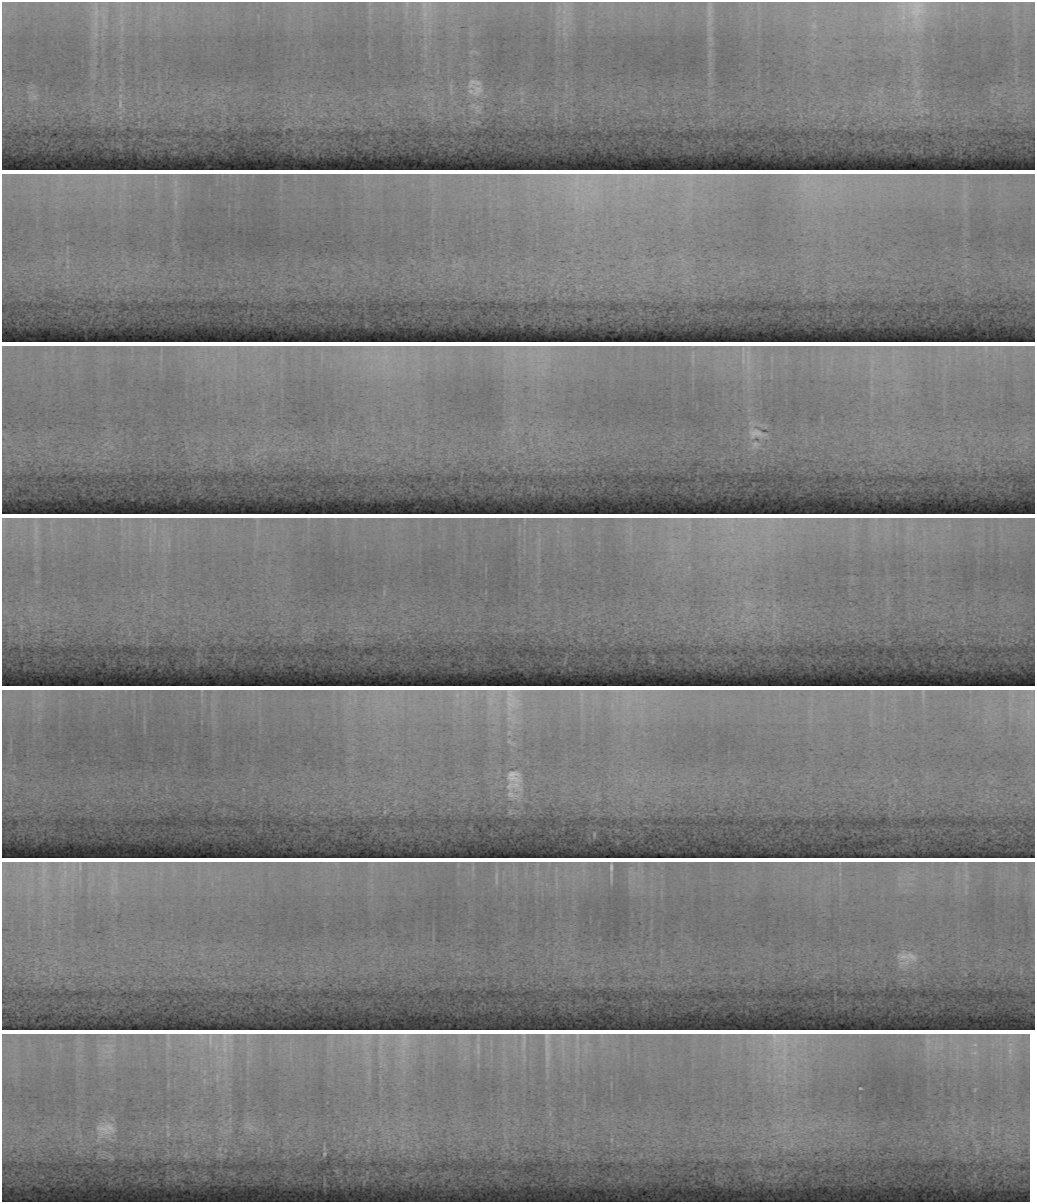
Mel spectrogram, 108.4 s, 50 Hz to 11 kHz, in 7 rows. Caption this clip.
waves lake or ocean medium gentle splashing along low wall path to Ganpati shrine on water +distant ocean hiss2 movement like Scotland lake India
waves, lake, India, splashing, ocean, medium, water, or, gentle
